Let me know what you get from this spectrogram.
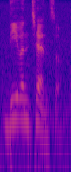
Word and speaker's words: DiVincenzo: The conversation has to be how Spoelstra made Gordon Hayward into Dante DiVincenzo. – Did you say that right? Was that the right pronunciation? – DiVincenzo.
